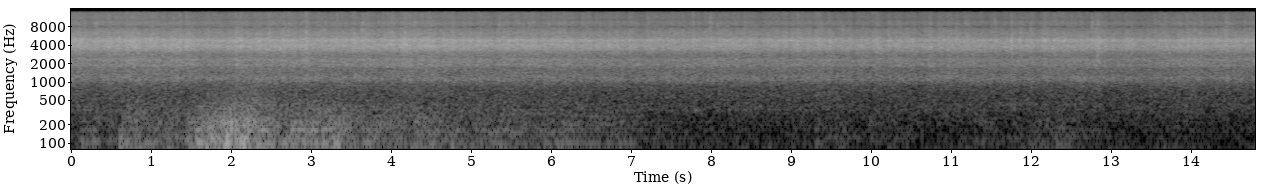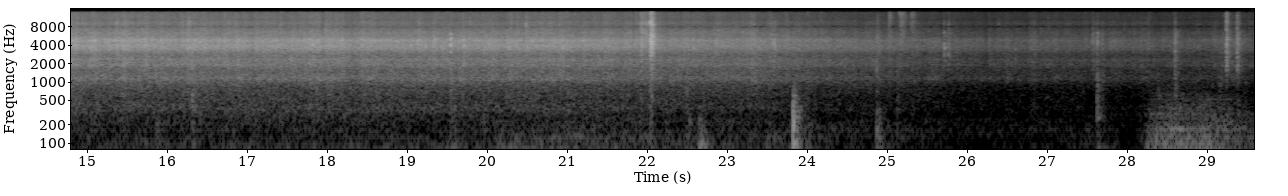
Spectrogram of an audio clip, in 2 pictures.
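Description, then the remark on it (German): Steady rain patters on a house roof in a dense, even hiss, with a low rumble near the start and a brief quieter stretch toward the end. No voices. “Regen macht das Haus hörbar.”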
